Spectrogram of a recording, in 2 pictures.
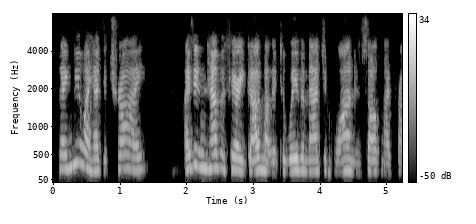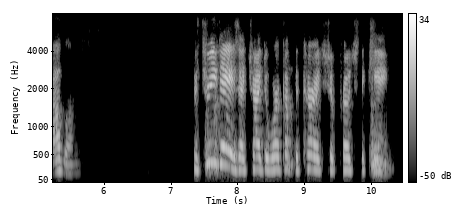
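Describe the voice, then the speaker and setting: A woman's voice: on the high side, a bit bright, no echo. A woman reading a children's story in the first person, expressively, over a video call. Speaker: author reading own children's book. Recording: slightly dull video-call audio.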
